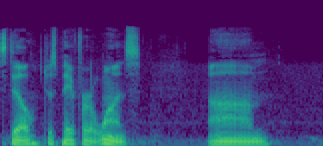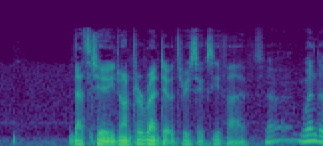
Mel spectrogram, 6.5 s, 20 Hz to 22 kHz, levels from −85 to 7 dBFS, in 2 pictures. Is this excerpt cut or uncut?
cut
